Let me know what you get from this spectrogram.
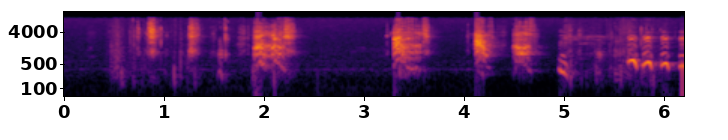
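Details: Pet dog, one of two, indoors before snow, told to speak: several short, sharp barks about a second apart, then high-pitched tonal whines and yelps at the end, with a person's voice nearby.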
